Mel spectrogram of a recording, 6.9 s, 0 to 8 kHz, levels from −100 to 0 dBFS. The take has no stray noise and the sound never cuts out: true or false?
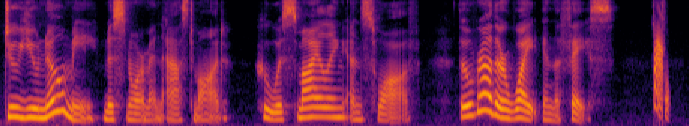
false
